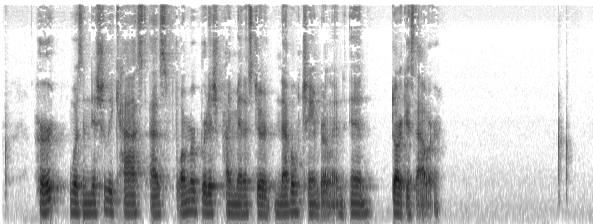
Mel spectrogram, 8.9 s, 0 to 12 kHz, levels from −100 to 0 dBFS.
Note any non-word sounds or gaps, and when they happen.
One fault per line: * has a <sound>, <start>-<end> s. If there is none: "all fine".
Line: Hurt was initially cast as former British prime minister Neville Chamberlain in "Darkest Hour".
all fine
